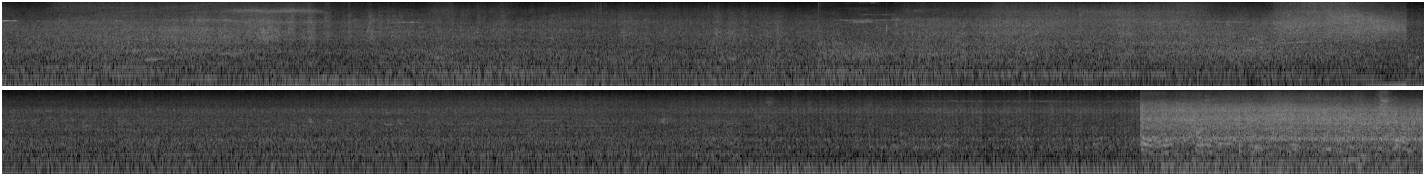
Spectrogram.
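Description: Street traffic noise: engines running in slow traffic with a steady low hum. The sound changes abruptly about halfway through, and near the end a louder, steadier rush of noise takes over.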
